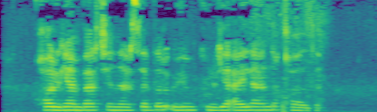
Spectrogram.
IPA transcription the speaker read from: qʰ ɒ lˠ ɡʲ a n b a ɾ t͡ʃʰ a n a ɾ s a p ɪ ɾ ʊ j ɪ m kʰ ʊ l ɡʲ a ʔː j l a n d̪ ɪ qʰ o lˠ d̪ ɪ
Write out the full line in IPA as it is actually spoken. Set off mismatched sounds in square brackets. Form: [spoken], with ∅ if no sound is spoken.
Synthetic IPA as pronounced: qʰ ɒ lˠ ɡʲ a n b a ɾ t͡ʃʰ a n a ɾ s a [b] ɪ ɾ ʊ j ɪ m kʰ ʊ l ɡʲ a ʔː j l a n d̪ ɪ qʰ [ɒ] lˠ d̪ ɪ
